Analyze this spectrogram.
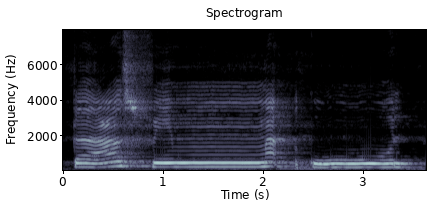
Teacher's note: پھر عین کو وسط حلق سے، صاد کو موٹا پڑھیں گے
